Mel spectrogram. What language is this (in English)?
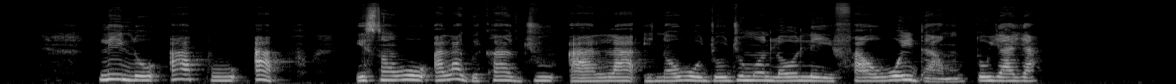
Yoruba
